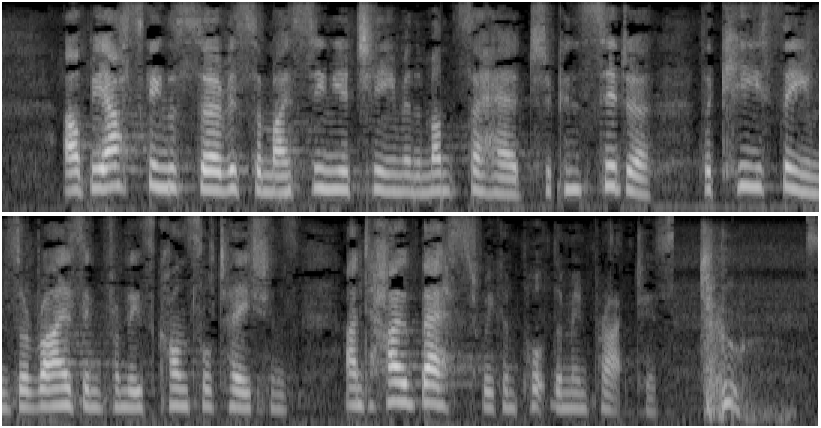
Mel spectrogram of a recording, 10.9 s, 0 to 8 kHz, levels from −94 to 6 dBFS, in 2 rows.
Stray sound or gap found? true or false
true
